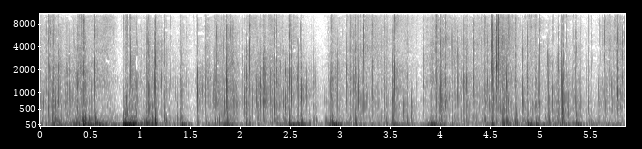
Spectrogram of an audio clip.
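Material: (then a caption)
Polypropylene. Fingertips slide and rub across the woven surface of an empty blue woven polypropylene IKEA BRATTBY carrier bag laid flat. The result is a continuous dry crinkling and scratchy rustle with low, soft thumps underneath and brief brighter swishes as the fingers drag across the weave.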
